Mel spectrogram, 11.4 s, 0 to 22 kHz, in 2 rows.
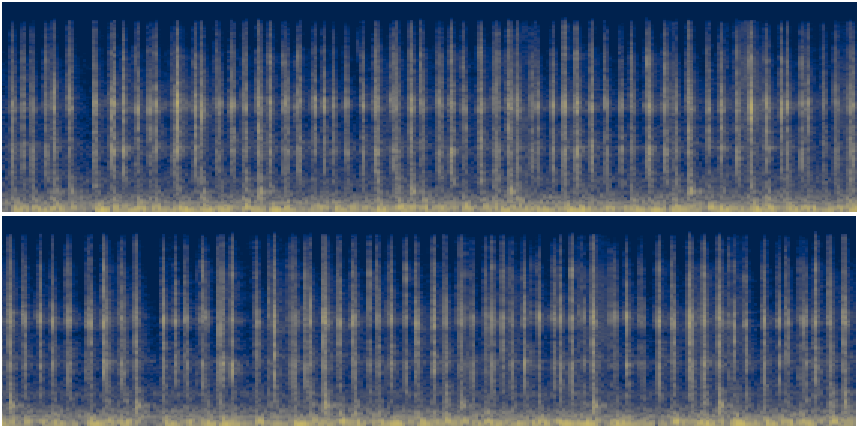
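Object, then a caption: Plastic mechanical keyboard. A compact black plastic Cherry G84-4100 keyboard with ML switches rests on a desk and is typed on with the fingertips of both hands in quick taps. The result is a rapid, steady stream of short, dry plastic clicks with a bright clack on top, each dying away almost instantly over a constant low rumble.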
